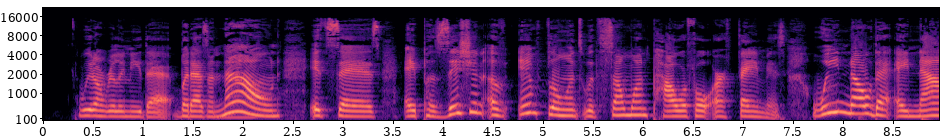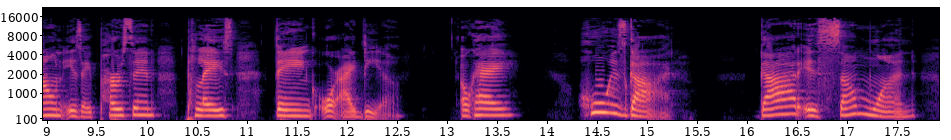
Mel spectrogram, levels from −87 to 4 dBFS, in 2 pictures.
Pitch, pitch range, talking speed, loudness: 210 Hz, 190-230 Hz, 130 wpm, -20 LUFS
